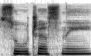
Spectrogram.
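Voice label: "súčasný", Slovak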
